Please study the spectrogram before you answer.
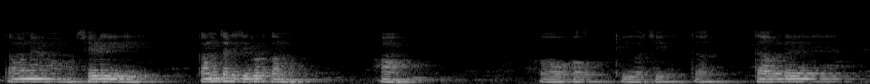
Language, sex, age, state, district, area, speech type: Odia, male, 18-30, Odisha, Boudh, rural, spontaneous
